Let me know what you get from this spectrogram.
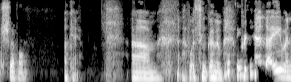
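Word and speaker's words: Shavuot: it's a revelation of I'm gonna mispronounce this showboat shuffle shuffle either way yes okay so can you say it correctly for us please we call it shovel okay what's gonna be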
